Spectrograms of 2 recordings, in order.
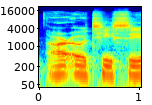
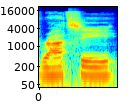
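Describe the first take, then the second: First: Each letter is spoken separately. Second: It is spoken as one word. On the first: "is an initialism" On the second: "is an acronym"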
